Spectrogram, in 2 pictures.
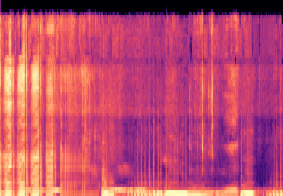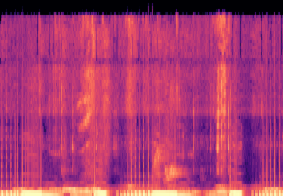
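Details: Collared dove (burung puter), albino, singing vigorously to prompt other doves into calling; after a brief burst of sharp chirpy notes, rolling pulsed coos ending in long falling tones repeat about every two seconds.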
